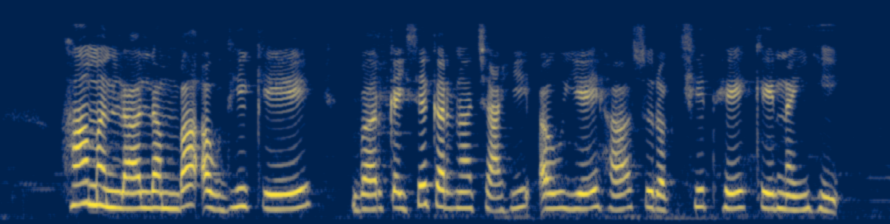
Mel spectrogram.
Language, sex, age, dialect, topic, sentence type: Chhattisgarhi, female, 31-35, Western/Budati/Khatahi, banking, question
